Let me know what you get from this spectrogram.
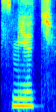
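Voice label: "smieť", Slovak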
